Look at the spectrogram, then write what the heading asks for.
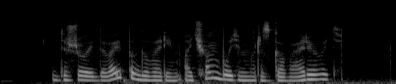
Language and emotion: Russian, neutral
